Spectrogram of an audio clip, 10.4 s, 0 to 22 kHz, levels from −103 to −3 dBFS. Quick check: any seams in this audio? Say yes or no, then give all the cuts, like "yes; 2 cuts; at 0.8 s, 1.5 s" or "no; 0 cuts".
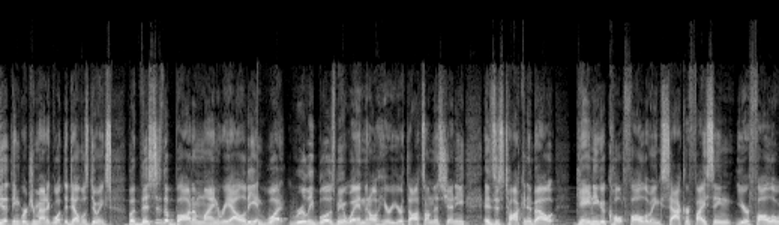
yes; 1 cut; at 1.5 s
